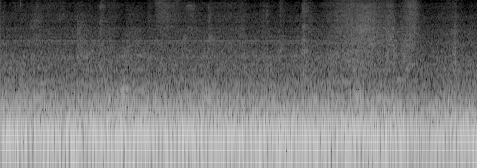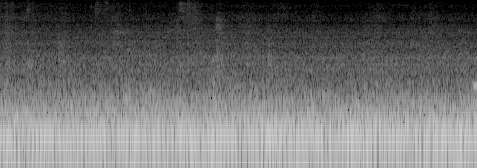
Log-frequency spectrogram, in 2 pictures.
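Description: Steady low rumble of a Siemens Nexas electric train on the move, heard from inside the carriage.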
